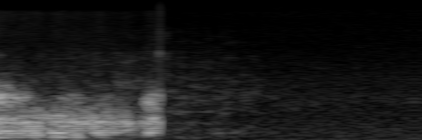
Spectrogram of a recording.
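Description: A man's voice holding a long, drawn-out hesitation sound on one pitch, which stops sharply a little under a second in.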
